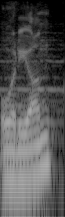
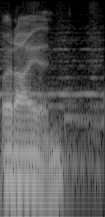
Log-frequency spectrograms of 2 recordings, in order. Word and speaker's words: Orion: Still, this Orion, you know, I I realized it's pronounced Orion. I've been pronouncing it the way that they pronounce it in anime, which is Orion in Japanese, but it's Orion.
